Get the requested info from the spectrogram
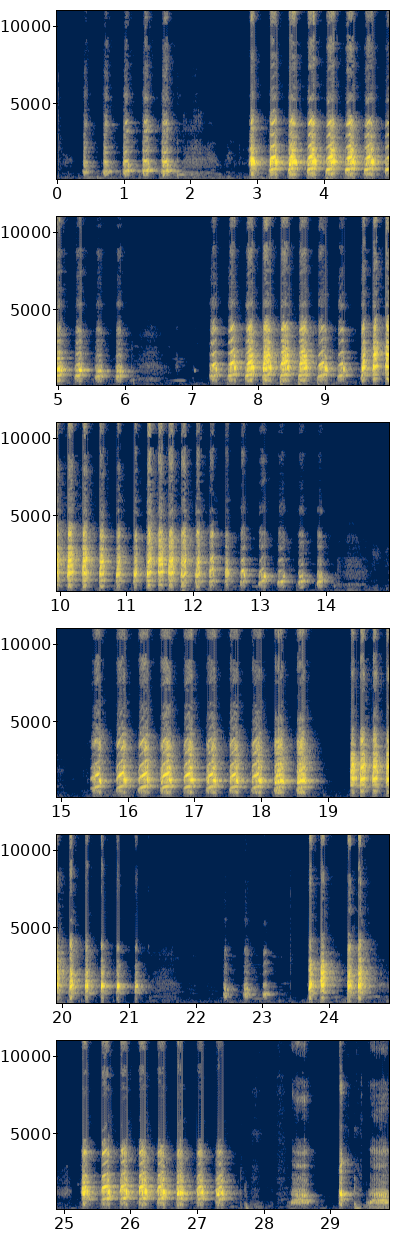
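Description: Hen turkey calling on a homemade diaphragm mouth call whose reed has a cut like a double snake tongue: runs of quick, evenly spaced notes lasting a few seconds each, broken by short pauses.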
